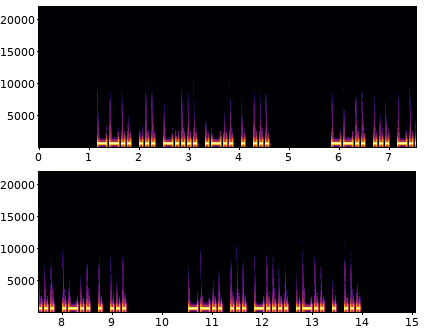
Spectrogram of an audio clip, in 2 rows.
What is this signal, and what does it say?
Morse code, heard as a keyed tone, about 20 wpm, 700 Hz. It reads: ZS6LES ZS6LES ZS6LES
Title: DXCC-100 Call Signs - 6 Characters - Repeated 3x - 20wpm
